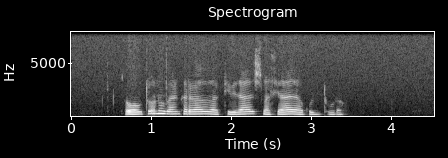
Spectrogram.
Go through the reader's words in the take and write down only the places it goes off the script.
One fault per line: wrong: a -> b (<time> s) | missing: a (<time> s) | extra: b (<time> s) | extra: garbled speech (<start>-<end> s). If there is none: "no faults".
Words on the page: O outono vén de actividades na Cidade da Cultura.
extra: cargado (1.4 s)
